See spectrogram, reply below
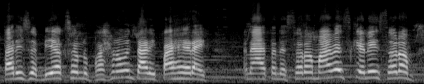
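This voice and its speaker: A woman's voice: sits high, fast talker, sharp tone, soft background music. Woman playing a scolding village sister-in-law. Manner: scolding, blunt and quarrelsome. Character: strict sharp-tongued village woman, elder sister-in-law. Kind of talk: family drama acting.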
